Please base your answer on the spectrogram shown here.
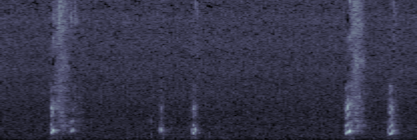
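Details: Phil, a dog that seldom barks, yipping in his sleep during a dream: five short muffled woofs in two bursts, a pair at the start, two softer ones mid-way, then a final louder pair, with quiet between.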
